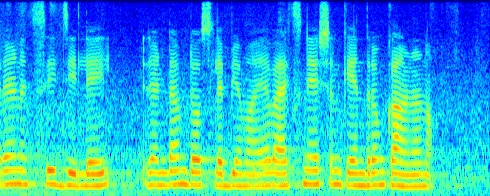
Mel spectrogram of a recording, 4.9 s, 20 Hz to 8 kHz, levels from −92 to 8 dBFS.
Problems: constant background noise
